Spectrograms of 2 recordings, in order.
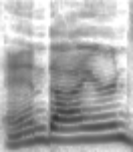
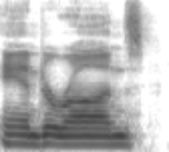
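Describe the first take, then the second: First: The middle syllable sounds like 'eye'. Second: The middle syllable sounds like 'der'. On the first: The speaker calls it right. "They are actually called andirons" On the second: The speaker calls it wrong. "I am getting the pronunciation wrong"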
